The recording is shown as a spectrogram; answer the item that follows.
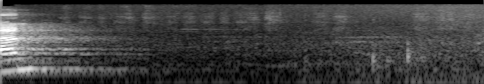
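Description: Marker pen writing on a whiteboard: soft scratching strokes as a word is written out.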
